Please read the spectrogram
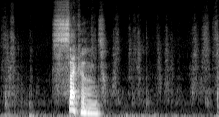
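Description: Felt-tip marker writing on a whiteboard: faint short scratching strokes as a word is written out. A man's voice sounds once, briefly, about a second in, louder than the writing.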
